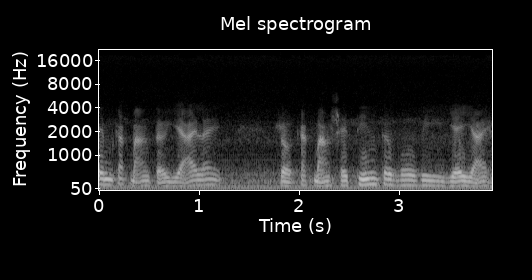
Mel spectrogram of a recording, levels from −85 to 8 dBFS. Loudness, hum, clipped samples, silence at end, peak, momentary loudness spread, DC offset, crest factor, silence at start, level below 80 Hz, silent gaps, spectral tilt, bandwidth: -25 LUFS; none; under 0.1%; 0 s; -10 dBFS; 9 LU; under 0.1%; 14 dB; 0 s; -44 dBFS; none; -9.5 dB/octave; 18.5 kHz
